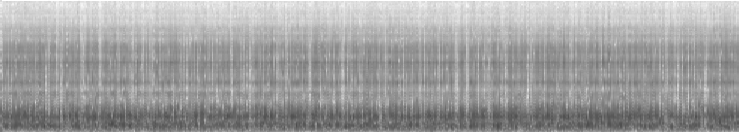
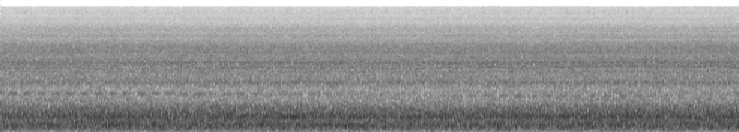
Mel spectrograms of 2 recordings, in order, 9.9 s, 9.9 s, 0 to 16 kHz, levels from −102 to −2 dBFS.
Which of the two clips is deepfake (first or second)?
first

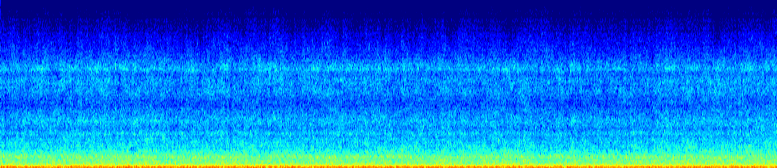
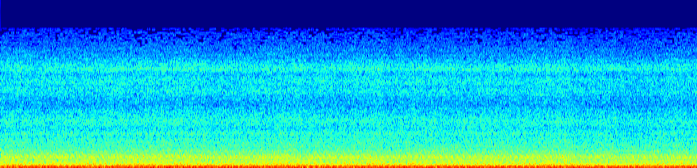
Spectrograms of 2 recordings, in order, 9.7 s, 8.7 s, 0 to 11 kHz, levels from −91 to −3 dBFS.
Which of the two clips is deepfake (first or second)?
first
